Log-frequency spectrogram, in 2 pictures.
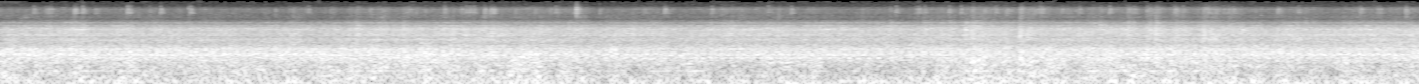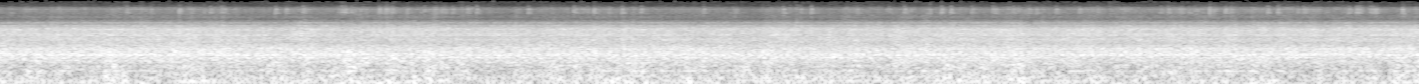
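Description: Passenger train carriage running at speed, heard from inside the coach: a steady, unbroken noise of wheels on rail with a strong low rumble underneath.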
